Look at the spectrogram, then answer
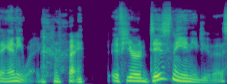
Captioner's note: chuckles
